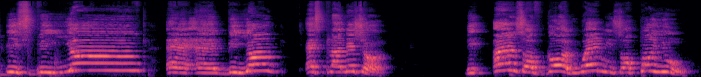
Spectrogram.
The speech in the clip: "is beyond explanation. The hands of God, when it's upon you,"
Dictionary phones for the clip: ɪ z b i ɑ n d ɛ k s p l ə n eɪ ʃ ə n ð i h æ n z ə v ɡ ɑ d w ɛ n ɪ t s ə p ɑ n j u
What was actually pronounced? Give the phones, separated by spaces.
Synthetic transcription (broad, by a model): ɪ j b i ɑ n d ɛ k s p l ə n eɪ ʃ ə n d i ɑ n s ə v ɡ ɑ d w ɛ n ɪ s ə p ɑ n j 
